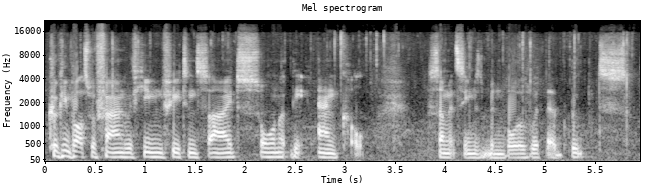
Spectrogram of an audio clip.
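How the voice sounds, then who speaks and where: A British actor playing a stiff, proud upper-class Victorian gentleman with a formal, clipped manner. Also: medium pitch, steady tone, normal speed, slight background noise, natural voice. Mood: haughty. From United Kingdom.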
